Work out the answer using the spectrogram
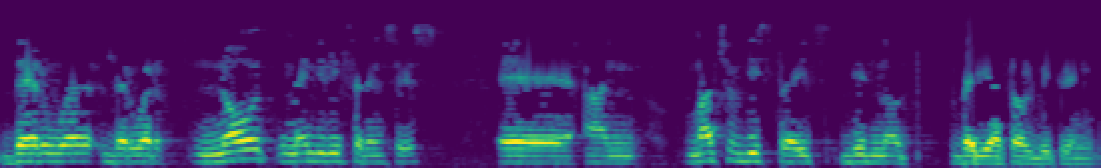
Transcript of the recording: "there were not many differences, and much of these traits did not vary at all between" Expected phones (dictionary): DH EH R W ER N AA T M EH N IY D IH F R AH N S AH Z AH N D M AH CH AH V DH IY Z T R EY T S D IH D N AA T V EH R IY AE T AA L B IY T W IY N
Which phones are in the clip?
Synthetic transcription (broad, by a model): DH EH R W ER N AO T M EH N IY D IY F R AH N S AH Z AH N M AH CH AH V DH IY S T R EY T S D IH D N AA T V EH R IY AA T AA L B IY T W IY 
